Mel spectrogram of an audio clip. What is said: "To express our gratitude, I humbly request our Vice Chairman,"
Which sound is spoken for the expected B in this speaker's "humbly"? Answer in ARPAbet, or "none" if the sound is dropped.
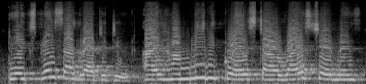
B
